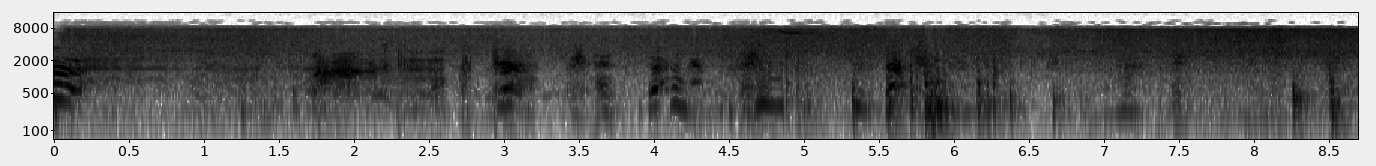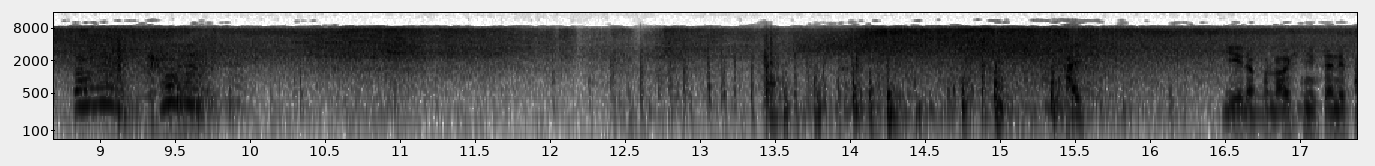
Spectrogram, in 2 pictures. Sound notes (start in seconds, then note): 3.7 Gary groaning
